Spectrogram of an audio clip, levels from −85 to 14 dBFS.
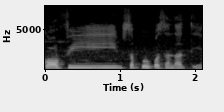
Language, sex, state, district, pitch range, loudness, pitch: Hindi, female, Bihar, Begusarai, 185-230 Hz, -28 LUFS, 220 Hz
